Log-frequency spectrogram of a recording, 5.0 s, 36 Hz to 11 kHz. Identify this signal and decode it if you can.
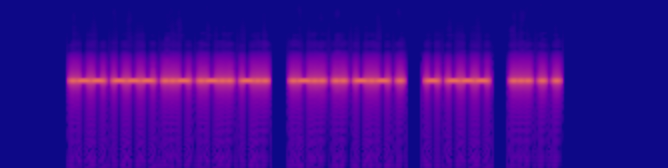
Morse code, heard as a keyed tone, about 44 wpm, 700 Hz. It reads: WOULD LIKE TO SEE
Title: Sets of 4 Words 45wpm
